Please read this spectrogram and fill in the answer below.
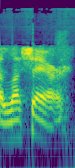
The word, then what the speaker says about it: La Serre: How do you pronounce this? – Yeah, La Serre. Yeah. It means the greenhouse in French.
